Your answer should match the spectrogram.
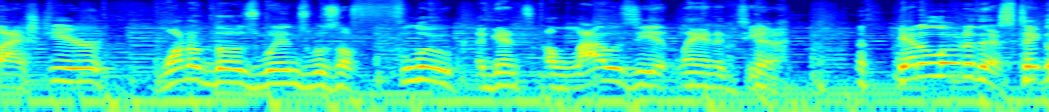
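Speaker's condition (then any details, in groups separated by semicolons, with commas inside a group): No condition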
